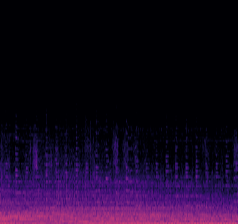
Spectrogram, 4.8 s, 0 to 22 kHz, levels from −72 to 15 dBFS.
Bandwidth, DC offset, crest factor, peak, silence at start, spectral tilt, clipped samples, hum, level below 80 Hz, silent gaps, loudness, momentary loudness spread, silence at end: 10.5 kHz; under 0.1%; 12 dB; -14 dBFS; 0 s; -6.5 dB/octave; under 0.1%; none; -60 dBFS; none; -27 LUFS; 1 LU; 0 s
